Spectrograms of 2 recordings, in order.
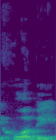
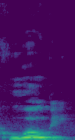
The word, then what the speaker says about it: Huobi: Google oh dear alright if you're actually speaking Chinese it would be hobby not COO OB that is a mispronunciation but hey not that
